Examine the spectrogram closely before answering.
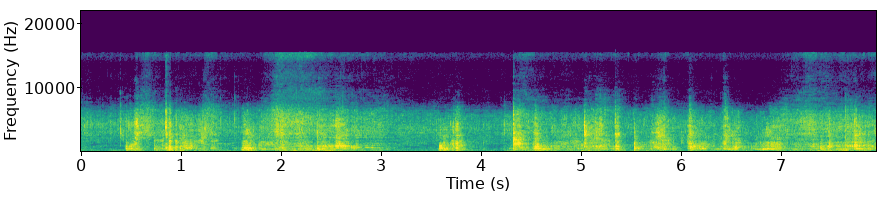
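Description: Metal spoon stirring and scraping a thick, frying halim mixture in an aluminium pot: irregular scrapes and clinks against the pot, with a faint sizzle underneath.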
